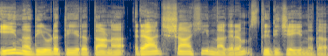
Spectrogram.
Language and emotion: Malayalam, neutral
